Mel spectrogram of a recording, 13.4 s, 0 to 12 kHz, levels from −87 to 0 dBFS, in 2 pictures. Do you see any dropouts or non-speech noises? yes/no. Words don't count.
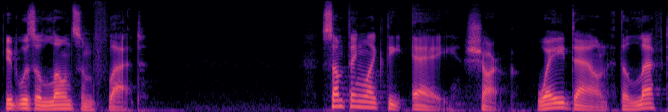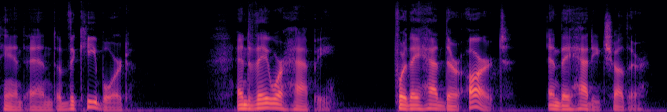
no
